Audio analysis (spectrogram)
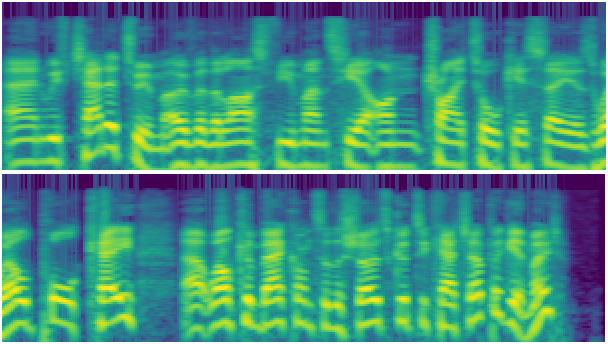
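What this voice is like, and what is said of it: South African accent. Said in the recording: “It's good to hear a South African accent”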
